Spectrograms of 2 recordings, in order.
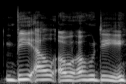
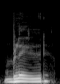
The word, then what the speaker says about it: Blood: B L O O D. Nice. Okay. Blude. Blood. Spelled like blood.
